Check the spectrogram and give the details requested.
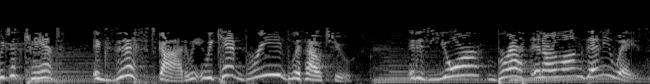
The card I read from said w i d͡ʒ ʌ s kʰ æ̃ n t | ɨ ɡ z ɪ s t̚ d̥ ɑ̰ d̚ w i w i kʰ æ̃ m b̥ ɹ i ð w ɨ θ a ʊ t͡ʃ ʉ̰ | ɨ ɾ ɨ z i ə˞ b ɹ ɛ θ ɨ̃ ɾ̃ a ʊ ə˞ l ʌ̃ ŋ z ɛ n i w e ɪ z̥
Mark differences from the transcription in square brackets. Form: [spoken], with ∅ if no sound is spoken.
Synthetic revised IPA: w i d͡ʒ ʌ s kʰ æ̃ n t | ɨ ɡ z ɪ s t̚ [ɡ̥] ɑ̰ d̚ w i w i kʰ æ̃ [n] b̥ ɹ i ð w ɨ θ a ʊ t͡ʃ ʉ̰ | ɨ ɾ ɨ z [j] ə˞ b ɹ ɛ θ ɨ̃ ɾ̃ a ʊ ə˞ l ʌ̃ ŋ z ɛ n i w e ɪ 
